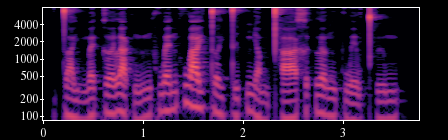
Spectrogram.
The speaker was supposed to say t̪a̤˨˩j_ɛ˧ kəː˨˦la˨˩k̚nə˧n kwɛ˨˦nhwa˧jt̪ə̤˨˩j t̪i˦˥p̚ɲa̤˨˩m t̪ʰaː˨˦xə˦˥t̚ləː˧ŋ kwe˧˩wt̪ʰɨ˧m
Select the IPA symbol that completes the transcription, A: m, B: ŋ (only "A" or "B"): A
